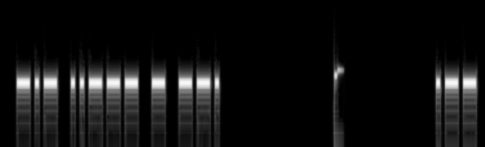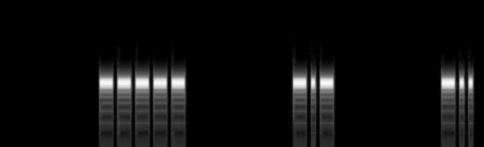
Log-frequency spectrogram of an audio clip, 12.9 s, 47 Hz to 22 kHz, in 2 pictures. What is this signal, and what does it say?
Morse code, heard as a keyed tone, about 20 wpm, spaced as for 9 wpm, 700 Hz. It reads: K2TG W0KD
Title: USA Call Signs - 8x Character Spacing - 20wpm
